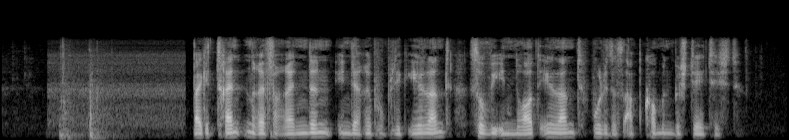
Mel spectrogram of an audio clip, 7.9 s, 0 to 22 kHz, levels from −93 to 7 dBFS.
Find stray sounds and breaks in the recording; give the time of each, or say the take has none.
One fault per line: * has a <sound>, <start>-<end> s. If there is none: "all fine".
* has a squeak, 0.6-1.4 s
